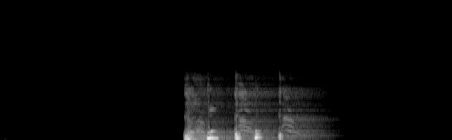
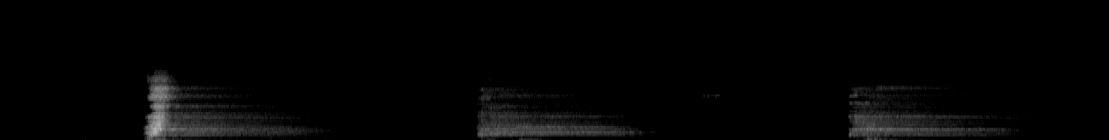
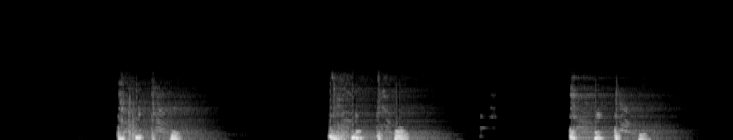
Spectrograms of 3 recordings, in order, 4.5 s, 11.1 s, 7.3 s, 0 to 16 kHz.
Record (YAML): cough_length: 4.5 s
cough_amplitude: 26806
cough_signal_mean_std_ratio: 0.22
exhalation_length: 11.1 s
exhalation_amplitude: 10141
exhalation_signal_mean_std_ratio: 0.17
three_cough_length: 7.3 s
three_cough_amplitude: 28109
three_cough_signal_mean_std_ratio: 0.31
survey_phase: beta (2021-08-13 to 2022-03-07)
age: 18-44
gender: Male
wearing_mask: 'No'
symptom_none: true
smoker_status: Ex-smoker
respiratory_condition_asthma: false
respiratory_condition_other: false
recruitment_source: REACT
submission_delay: 2 days
covid_test_result: Negative
covid_test_method: RT-qPCR
influenza_a_test_result: Negative
influenza_b_test_result: Negative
